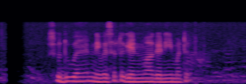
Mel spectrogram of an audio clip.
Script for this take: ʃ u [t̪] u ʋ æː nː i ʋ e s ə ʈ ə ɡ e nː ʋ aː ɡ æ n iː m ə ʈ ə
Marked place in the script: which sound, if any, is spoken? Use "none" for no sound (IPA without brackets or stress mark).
d̪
